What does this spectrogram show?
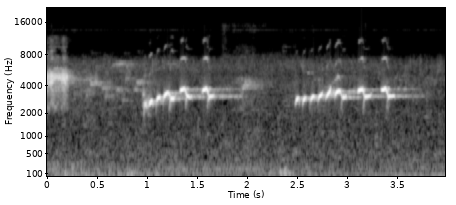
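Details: White-rumped shama master song for training birds, recorded with river sounds: two short high whistled phrases, each a quick series of rising and falling notes, separated by a brief pause and preceded by a thin high note.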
